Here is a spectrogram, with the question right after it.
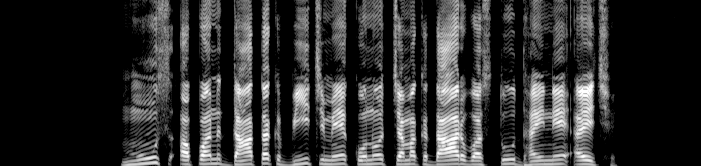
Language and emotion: Maithili, neutral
